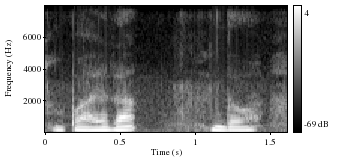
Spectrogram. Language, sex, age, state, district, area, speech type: Santali, female, 18-30, West Bengal, Purulia, rural, spontaneous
